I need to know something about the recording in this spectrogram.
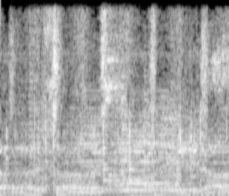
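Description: Live Sufi song: a male voice holds long, bending notes without clear words over instrumental accompaniment, with regular percussion strokes.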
